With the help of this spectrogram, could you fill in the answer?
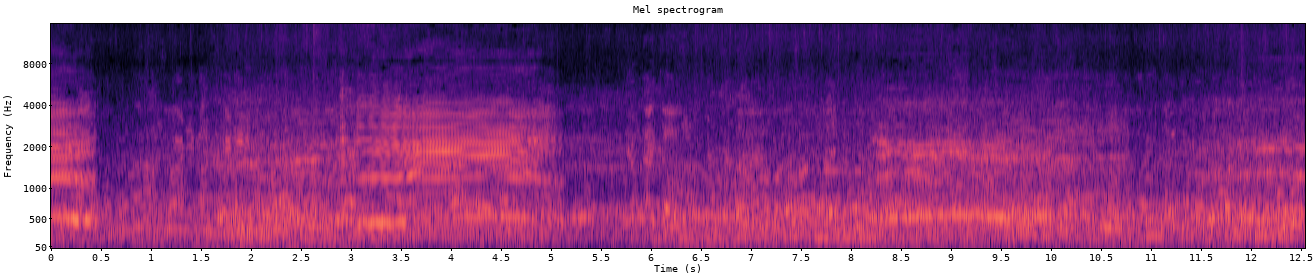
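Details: Young bulls and heifer calves at Aftabganj cattle market, Nawabganj, Dinajpur, 5 September, crossbred heifers among them: several drawn-out lowing moos, some rising and falling, overlap with chatter and bargaining voices over twelve seconds.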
